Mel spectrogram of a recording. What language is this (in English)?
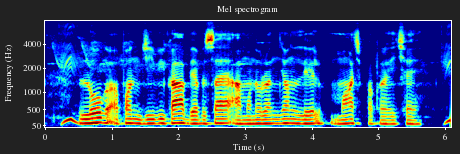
Maithili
